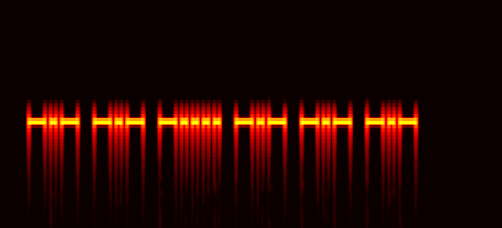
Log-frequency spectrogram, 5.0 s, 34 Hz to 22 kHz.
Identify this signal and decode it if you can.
Morse code, heard as a keyed tone, about 22 wpm, 700 Hz. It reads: KK6KKK
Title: USA Call Signs - 6 Characters - Repeated 3x - 22wpm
